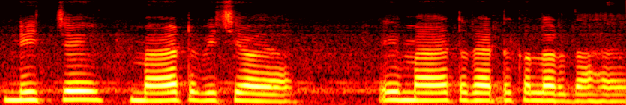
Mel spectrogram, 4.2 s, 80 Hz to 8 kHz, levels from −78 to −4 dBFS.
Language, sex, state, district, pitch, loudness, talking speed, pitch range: Punjabi, female, Punjab, Fazilka, 215 Hz, -15 LUFS, 160 wpm, 210-230 Hz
